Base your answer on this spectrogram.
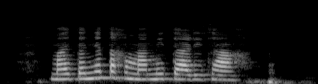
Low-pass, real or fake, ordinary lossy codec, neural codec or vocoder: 10.8 kHz; real; AAC, 64 kbps; none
